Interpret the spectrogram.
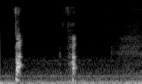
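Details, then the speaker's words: Two abrupt, brief squawk-like vocal noises from an adult man with Tourette syndrome; simple vocal tics over a steady low room hum. "so my name is most people just call me and i have tourette syndrome"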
